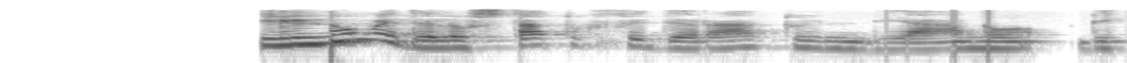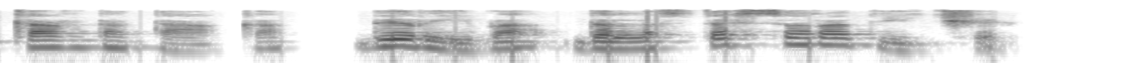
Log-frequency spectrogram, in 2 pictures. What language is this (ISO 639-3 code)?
ita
